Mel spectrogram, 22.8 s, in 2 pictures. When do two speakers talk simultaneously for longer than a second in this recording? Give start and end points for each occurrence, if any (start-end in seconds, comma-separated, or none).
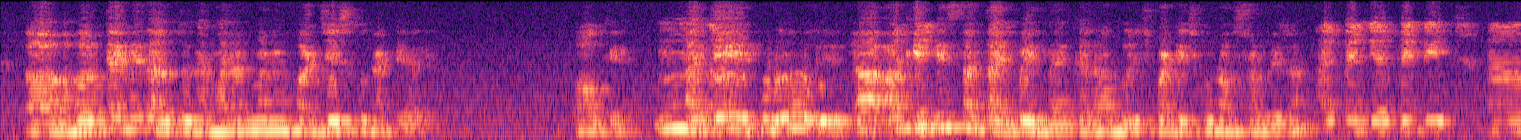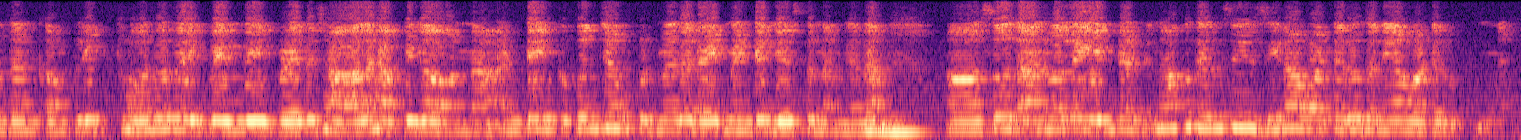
none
